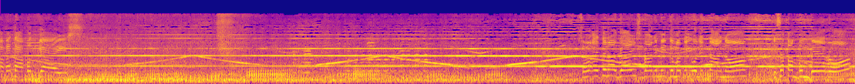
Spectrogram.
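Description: Fire truck sirens arriving at a house fire in Layac, Dinalupihan, Bataan, with several loud sweeping wails that overlap and repeat over crowd noise and voices throughout.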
